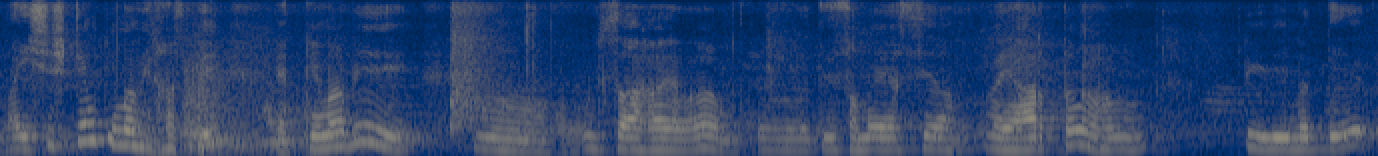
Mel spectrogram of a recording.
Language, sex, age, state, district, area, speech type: Sanskrit, male, 18-30, Kerala, Thrissur, urban, spontaneous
